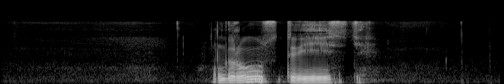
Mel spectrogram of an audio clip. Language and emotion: Russian, sad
